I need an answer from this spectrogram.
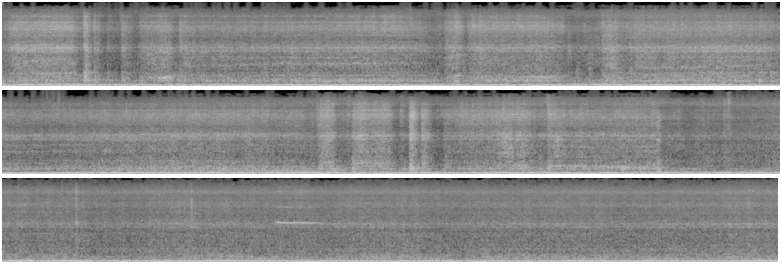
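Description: Drift car's engine running at low revs, heard inside the stripped, roll-caged cabin: a steady deep rumble as the car rolls slowly. A few knocks and rattles in the first half, then it runs more evenly.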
